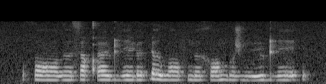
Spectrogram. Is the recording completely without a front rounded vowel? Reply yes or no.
no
